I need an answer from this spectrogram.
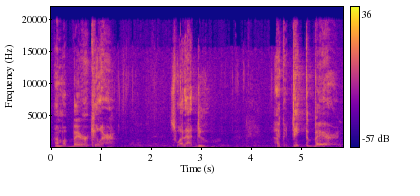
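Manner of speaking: low, soft musing to himself; understated quiet boast; quiet self-talk. Retold or imitated. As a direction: savour it privately. David musing confidently.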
